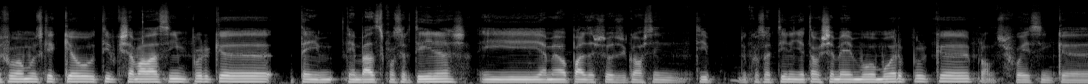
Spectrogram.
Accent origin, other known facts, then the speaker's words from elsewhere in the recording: Portugal; mas não há nada como o nosso Portugal. Festas assim de aldeia, não há nada como o nosso Portugal.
